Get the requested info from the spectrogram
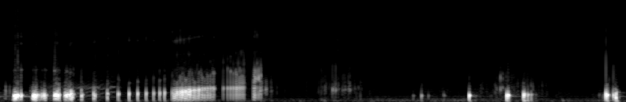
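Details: Stomach growling (borborygmi).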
